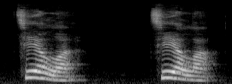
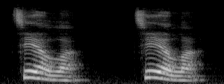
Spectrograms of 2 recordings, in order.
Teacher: The unstressed O is pronounced as a.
